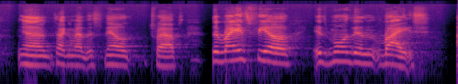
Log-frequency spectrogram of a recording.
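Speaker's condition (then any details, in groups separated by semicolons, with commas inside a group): Cerebral palsy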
